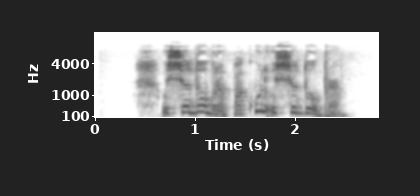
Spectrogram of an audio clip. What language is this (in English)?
Belarusian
